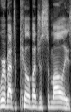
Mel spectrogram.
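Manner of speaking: normal talking voice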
